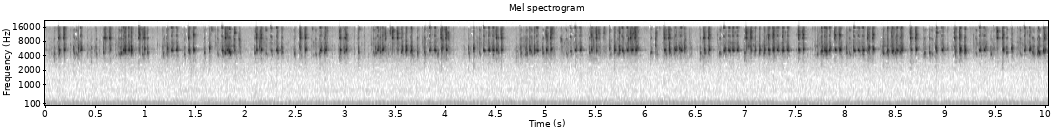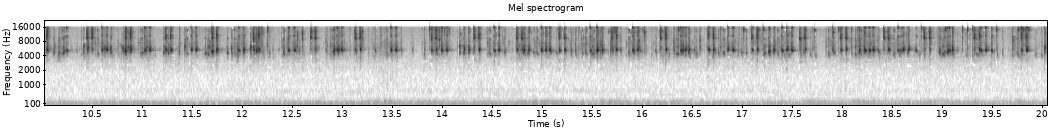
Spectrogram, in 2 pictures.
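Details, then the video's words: Live crickets chirping steadily for twenty seconds, dense high-pitched trilled pulses overlapping in quick succession, with a constant low hum beneath. "Live Crickets 60min "Natural Sound""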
